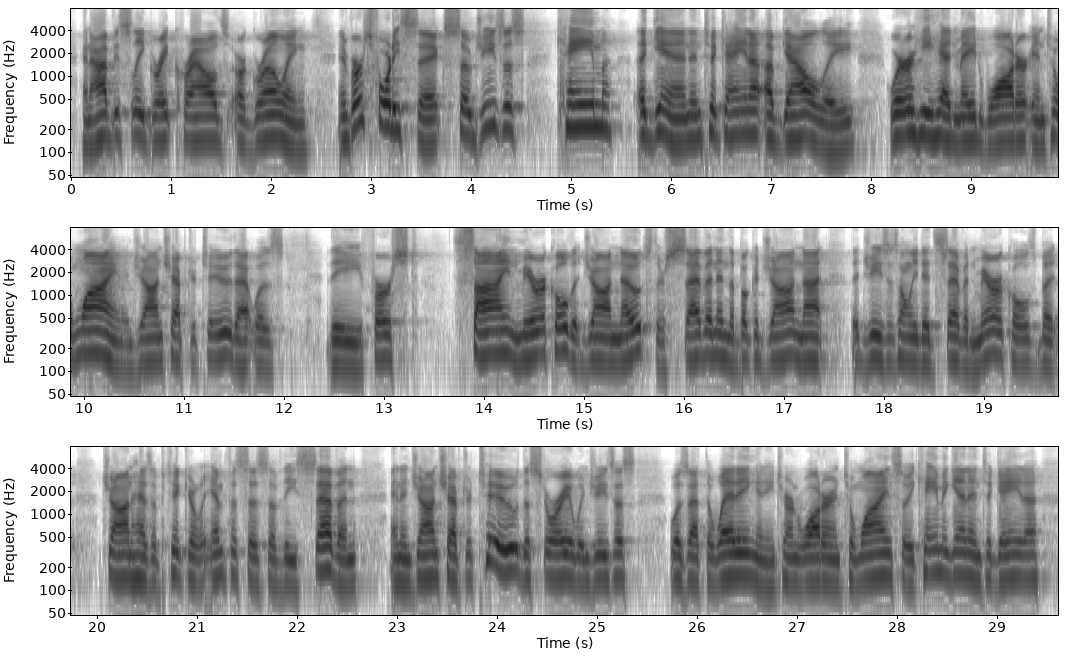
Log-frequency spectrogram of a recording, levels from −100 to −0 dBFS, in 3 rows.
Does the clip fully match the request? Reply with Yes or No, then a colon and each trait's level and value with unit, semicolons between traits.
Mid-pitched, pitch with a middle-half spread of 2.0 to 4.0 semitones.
Yes: medium, 150 Hz; average, 3.1 semitones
